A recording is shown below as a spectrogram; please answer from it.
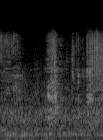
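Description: Faint rustling of packaging being handled as a diamond-painting kit is opened, in two short bursts: one about a second in and a slightly longer one near the end.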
